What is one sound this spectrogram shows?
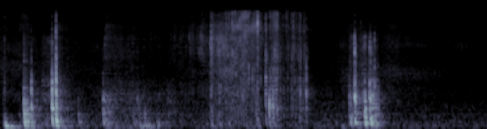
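A plastic lid clicks onto a container.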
